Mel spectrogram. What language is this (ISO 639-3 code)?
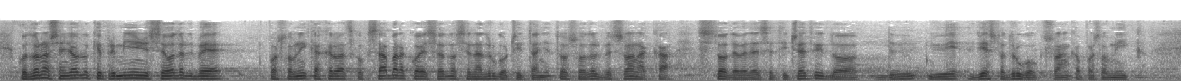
hrv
